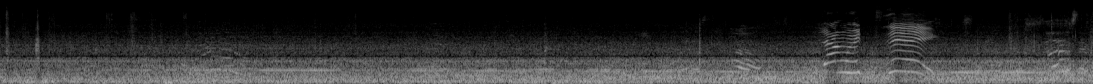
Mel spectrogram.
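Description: Steady low rumble of wind on the camcorder microphone, with two short high-pitched cries from a person's voice near the end, each rising and then falling.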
